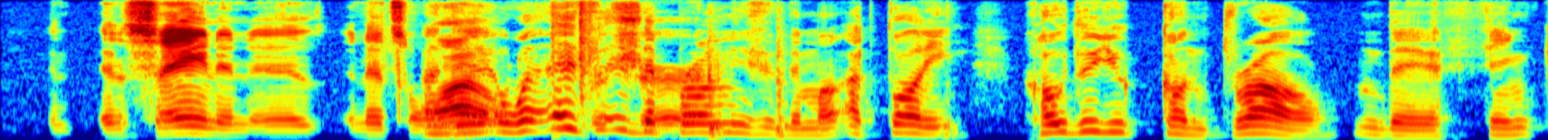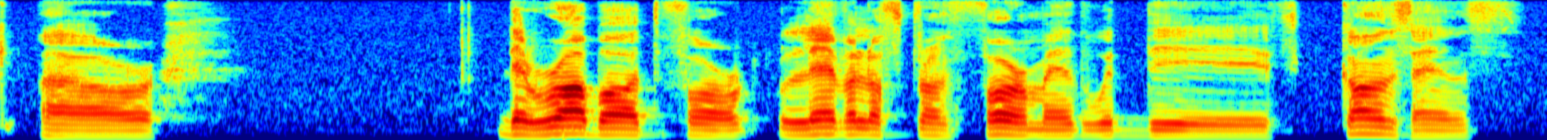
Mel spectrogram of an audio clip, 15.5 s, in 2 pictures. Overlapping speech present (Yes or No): Yes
